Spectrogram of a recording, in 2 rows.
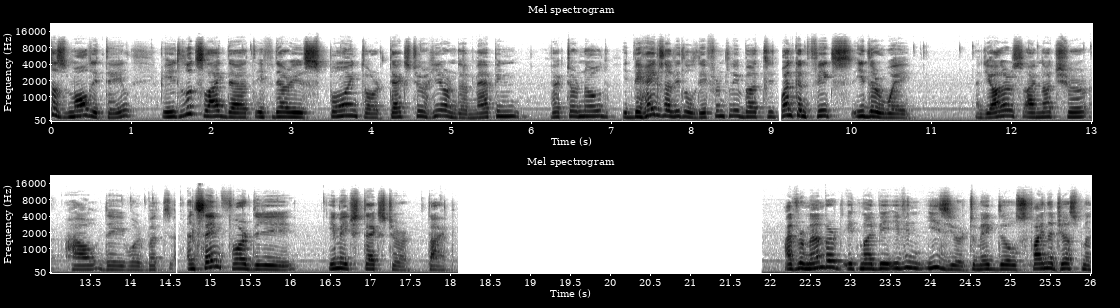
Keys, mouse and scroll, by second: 0.4-0.7 scroll up 8, 0.9-1.3 shift+middle drag, 1.7 click, 3.6 click, 5.3-6.8 scroll down 2, 7.1 scroll up 3, 7.3 shift+middle drag, 8.5 shift+middle click, 9.3-10.1 drag, 10.7-11.5 drag, 12.2-13.3 drag, 13.8 click, 14.5 shift+middle drag, 14.5 scroll down 5, 15.1 shift+middle drag, 15.8 click, 16.8-17.2 shift+middle drag, 17.9 click, 18.2 click, 18.9-22.9 drag, 23.5 Tab, 23.5 click, 23.7 a, 24.2-24.5 scroll up 1, 24.5-25.5 scroll down 3, 25.5 scroll down 1.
